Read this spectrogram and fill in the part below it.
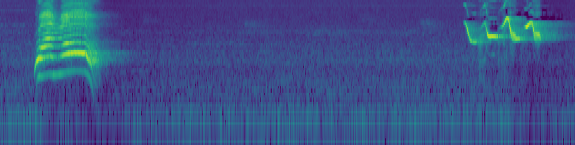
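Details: Talking common hill myna in training: a loud, nasal, speech-like syllable that rises and falls, followed after a long quiet gap by three quick descending whistles in a rapid series.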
